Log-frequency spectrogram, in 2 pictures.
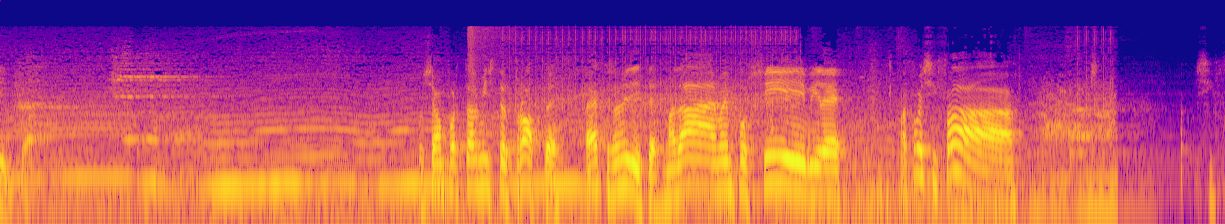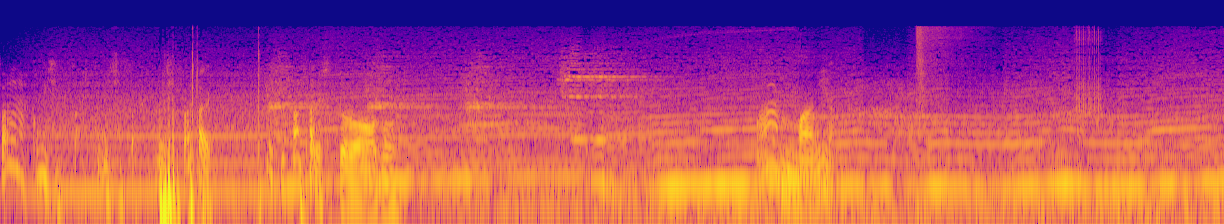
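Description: A game car engine hums and revs steadily.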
